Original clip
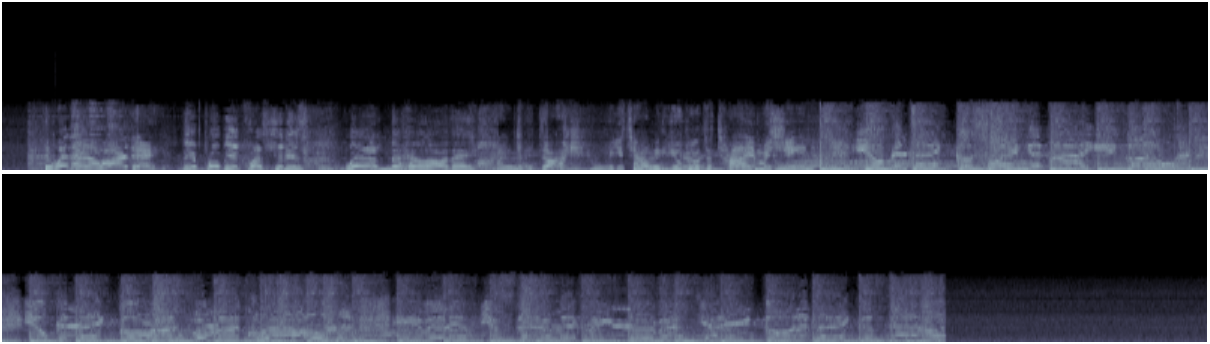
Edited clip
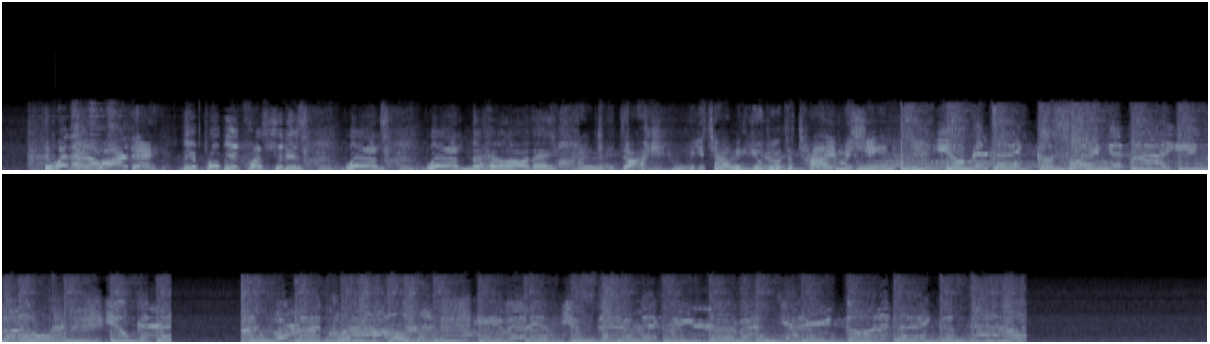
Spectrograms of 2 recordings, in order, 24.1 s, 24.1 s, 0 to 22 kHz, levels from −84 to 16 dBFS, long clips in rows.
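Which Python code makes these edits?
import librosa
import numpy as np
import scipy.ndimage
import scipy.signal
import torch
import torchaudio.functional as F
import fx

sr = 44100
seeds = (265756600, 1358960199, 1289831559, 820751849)

y = fx.edit(x, sr, fx.repeat(start_s=2.97, length_s=0.81, count=2),
    fx.room_tone_fill(start_s=12.93, length_s=0.7), tone=tone)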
